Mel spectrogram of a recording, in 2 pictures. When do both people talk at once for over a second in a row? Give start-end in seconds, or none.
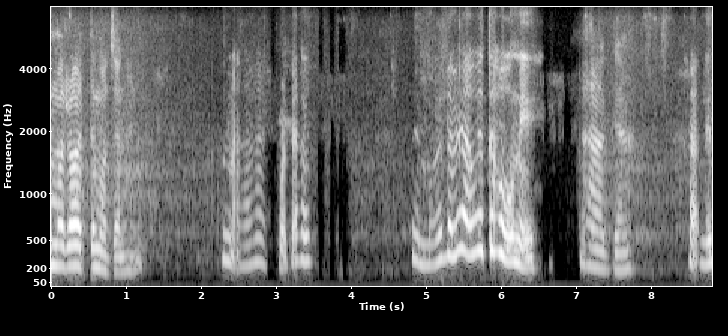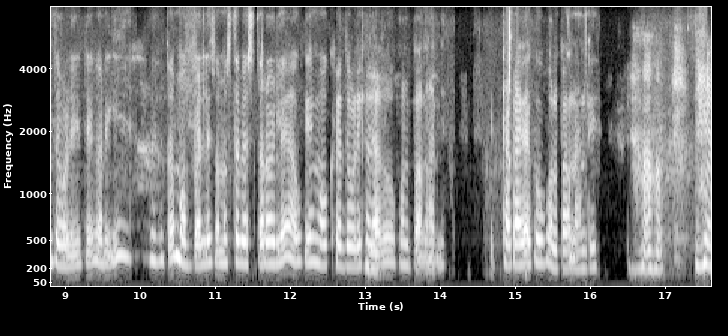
none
